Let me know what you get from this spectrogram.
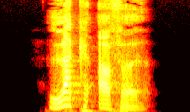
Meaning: fop, popinjay (unlikable dandyish and boastful person, especially a man)
- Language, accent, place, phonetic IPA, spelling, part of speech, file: German, Germany, Berlin, [ˈlakˌʔafə], Lackaffe, noun, De-Lackaffe.ogg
